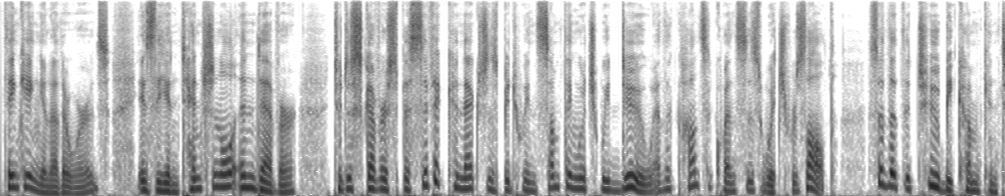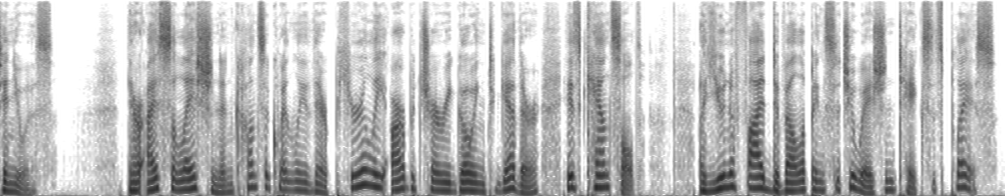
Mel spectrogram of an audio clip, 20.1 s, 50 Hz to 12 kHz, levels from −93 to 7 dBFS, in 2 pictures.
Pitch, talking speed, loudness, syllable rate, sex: 160 Hz, 135 wpm, -19 LUFS, 5.4 syllables/s, male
